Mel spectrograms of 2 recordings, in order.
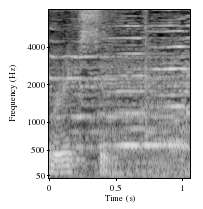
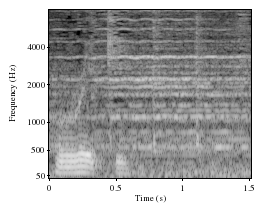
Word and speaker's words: Rixie: I'm Rixie, but you can call me Ricky. In the language English, it's pronounced Ricky. But here in Hebrew, it's called Rixie.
